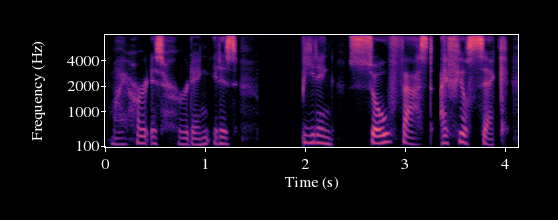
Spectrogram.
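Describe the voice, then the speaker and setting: Soft, mellow, intimate young-sounding female friend, acted by a woman. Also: lowish voice, steady tone, a little slow, no room sound. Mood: scared, pleading. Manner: soft, close, dramatic pleading and confiding. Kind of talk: intimate ASMR roleplay monologue.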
